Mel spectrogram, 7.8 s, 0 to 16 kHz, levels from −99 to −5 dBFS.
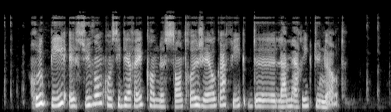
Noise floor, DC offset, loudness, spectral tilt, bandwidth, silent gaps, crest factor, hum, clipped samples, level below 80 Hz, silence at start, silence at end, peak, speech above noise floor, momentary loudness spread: -55 dBFS; under 0.1%; -18 LUFS; -4.5 dB/octave; 9.8 kHz; none; 18 dB; none; under 0.1%; -68 dBFS; 0.6 s; 0.95 s; -2 dBFS; 36 dB; 8 LU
